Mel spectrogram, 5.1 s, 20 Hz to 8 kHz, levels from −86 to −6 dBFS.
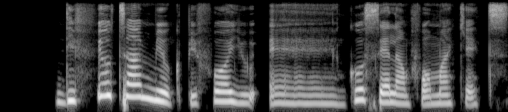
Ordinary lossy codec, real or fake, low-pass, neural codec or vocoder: none; real; 7.2 kHz; none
